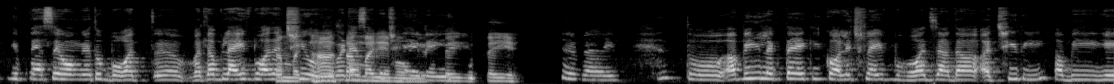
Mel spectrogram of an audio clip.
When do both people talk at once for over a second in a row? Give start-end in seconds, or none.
2.8-4.8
